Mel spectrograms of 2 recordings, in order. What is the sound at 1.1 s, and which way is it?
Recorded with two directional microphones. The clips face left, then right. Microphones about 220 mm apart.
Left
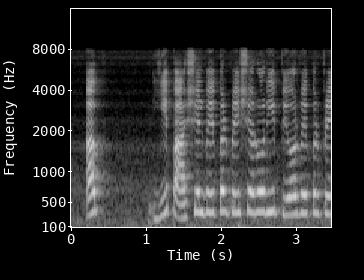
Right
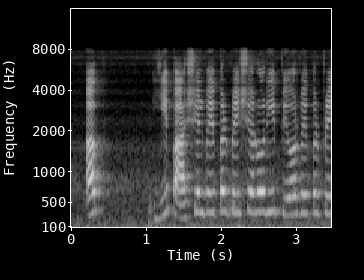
A woman's voice, 20° left (ahead or behind).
